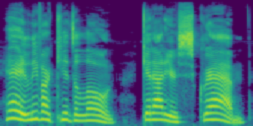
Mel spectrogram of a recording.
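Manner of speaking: loud angry yell at a stranger. Retold or imitated. Friend's dad yells at the singer to get lost. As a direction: bark it out to chase him off. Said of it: "He just yells this guy".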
